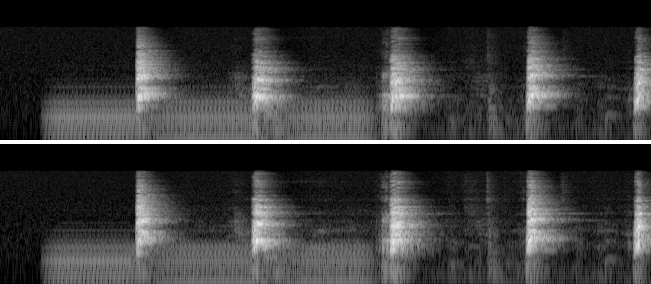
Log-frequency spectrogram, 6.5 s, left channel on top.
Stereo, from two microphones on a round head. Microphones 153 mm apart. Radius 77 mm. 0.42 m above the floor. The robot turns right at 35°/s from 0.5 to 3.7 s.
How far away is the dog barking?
About 0.9 m.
